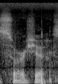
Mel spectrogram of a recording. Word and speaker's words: Saoirse: Who's Saoirse Ronan? – She pronounces it Saoirse.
